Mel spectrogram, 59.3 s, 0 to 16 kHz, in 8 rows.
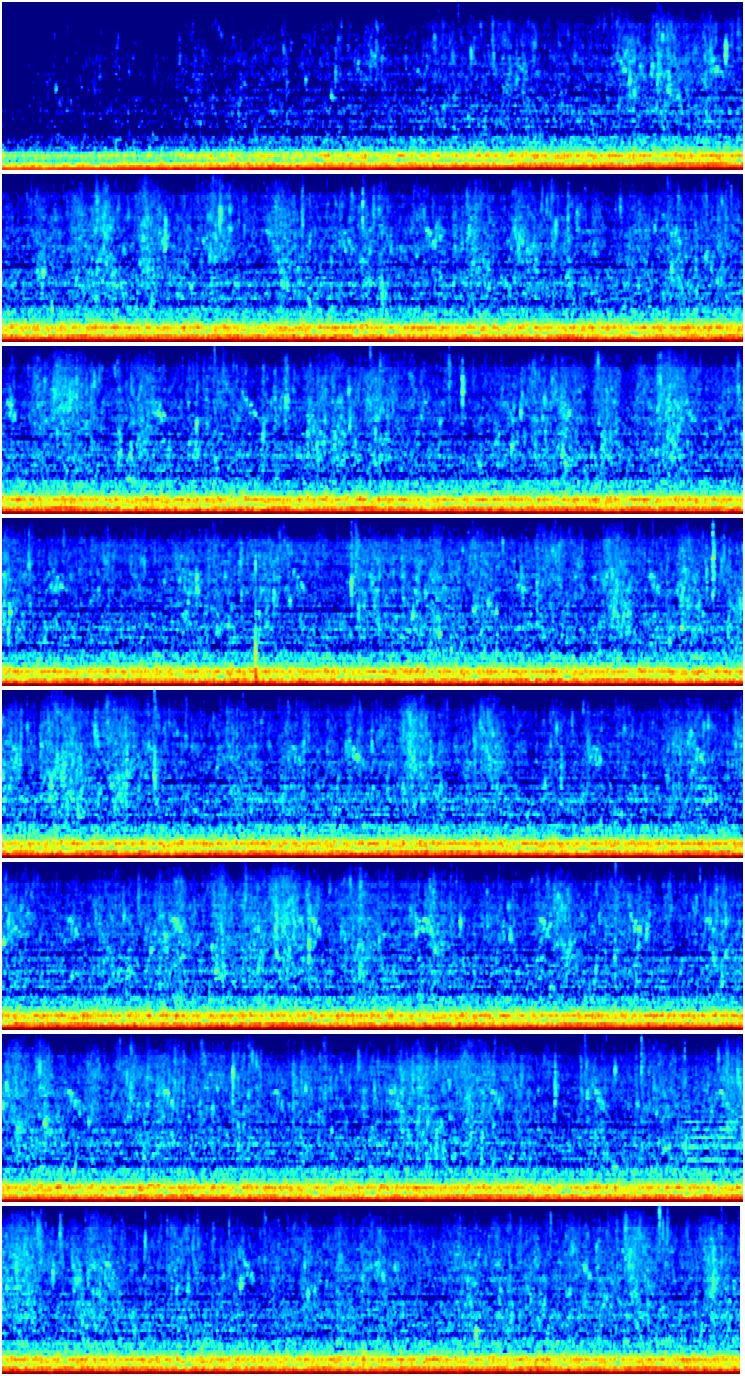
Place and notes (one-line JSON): {"title": "N Factory St, Enterprise, KS, USA - Hoffman Grist Mill (Water Wheel)", "date": "2017-08-27 15:12:00", "description": "Water sounds and rumbling from the water wheel, located on the north side of the reconstructed Hoffman Grist Mill in Enterprise. A sump pump pulls the water out of the small reservoir, below the wheel, and carries it to the top. The force of the water hitting the blades causes the wheel to turn. The operator of the mill says the generated power still greatly exceeds the electricity that powers the pump. Horn from nearby diesel train, operated by the Abilene & Smoky Valley Railroad. Drop of water hits left mic at 0:28. Stereo mics (Audiotalaia-Primo ECM 172), recorded via Olympus LS-10.", "latitude": "38.91", "longitude": "-97.12", "altitude": "349", "timezone": "America/Chicago"}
